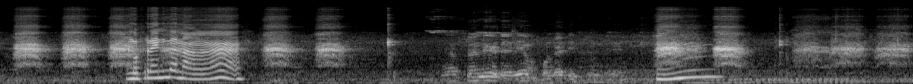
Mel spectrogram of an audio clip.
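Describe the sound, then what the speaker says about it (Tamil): Crows caw repeatedly in loud, rhythmic bursts close by while chicken fry is cooked outdoors, with people chatting in between and over the calls. "காக்கா வந்துருச்சு."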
